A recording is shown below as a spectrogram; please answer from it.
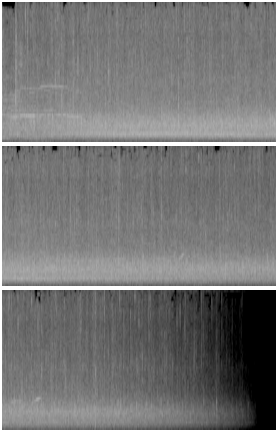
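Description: A room of children applauding, a steady patter of many hands clapping that slowly eases off and then fades out over the last two seconds.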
